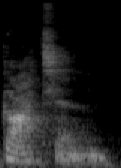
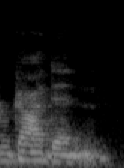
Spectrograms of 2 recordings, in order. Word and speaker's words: gotten: For these, we use a glottal stop in place of the T, and that's a topic for a whole other video. If you have trouble using the glottal stop, it's safe to just fully pronounce the T. So it's fine to say cotton, certain, written, and gotten, but not codden, certain, ridden, or godden.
